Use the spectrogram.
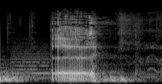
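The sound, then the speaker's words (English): A single loud, drawn-out burp with a croaky, resonant tone, followed by softer trailing sounds. “I could literally smell that burp listening to it.”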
